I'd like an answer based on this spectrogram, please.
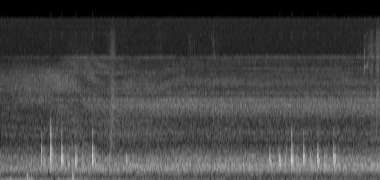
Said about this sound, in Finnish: Tässä on meidän mittalaitteen äänittämiä niin sanottuja koputuksia. Emmekä usko, että se johtuu meidän narusta tai ankkurista, Saattaa olla, että, että joku hylje tuota siellä ihmettelee, että mikä laatikko tämä on.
